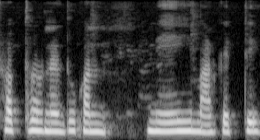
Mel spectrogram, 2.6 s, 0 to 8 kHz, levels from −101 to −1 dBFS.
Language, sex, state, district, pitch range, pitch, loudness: Bengali, female, West Bengal, Jalpaiguri, 190-205 Hz, 195 Hz, -19 LUFS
